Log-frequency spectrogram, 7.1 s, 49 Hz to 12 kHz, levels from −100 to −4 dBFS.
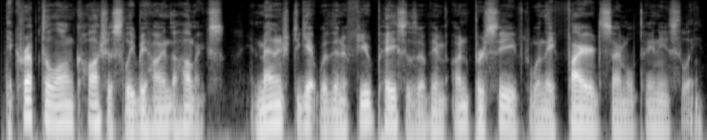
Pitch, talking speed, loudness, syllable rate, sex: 80 Hz, 185 wpm, -21 LUFS, 6.1 syllables/s, male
